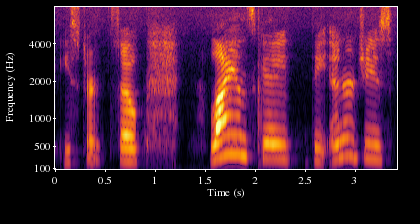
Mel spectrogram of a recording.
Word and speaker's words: Ishtar: easter's lionsgate you you a lot of people call her ishtar but i've heard that she's pronounced easter a lot like you know the holiday that christians celebrate easter so lion's gate the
